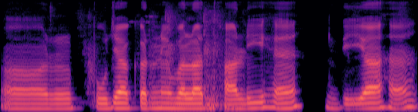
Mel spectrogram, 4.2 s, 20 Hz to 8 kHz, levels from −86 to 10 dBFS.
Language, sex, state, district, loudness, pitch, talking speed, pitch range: Hindi, male, Bihar, Saharsa, -24 LUFS, 135 Hz, 115 wpm, 130-140 Hz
